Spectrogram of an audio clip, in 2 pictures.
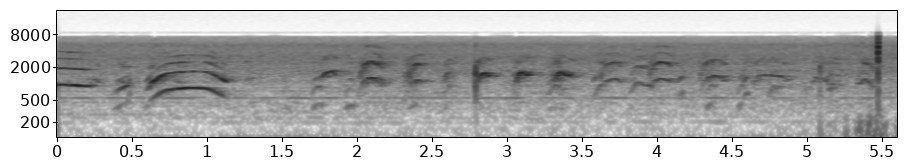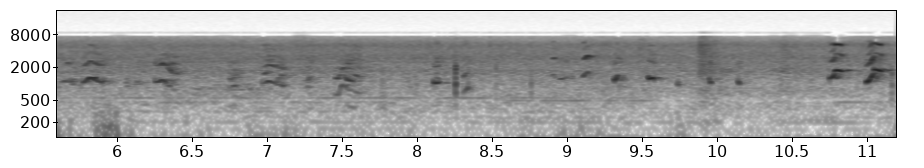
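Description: A Shih Tzu puppy gives thin, high, wavering howls broken into quick whimpering yelps.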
